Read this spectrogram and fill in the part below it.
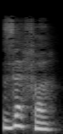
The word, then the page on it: zephyr: British English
